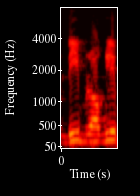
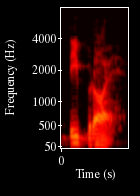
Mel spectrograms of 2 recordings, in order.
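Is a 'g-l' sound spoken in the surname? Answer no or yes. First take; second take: yes; no. First: The surname is said with a g-l sound. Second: The surname is said without a g-l sound. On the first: The speaker calls it wrong. "हमने ninth tenth में सुना तो हम डी ब्रोगली बोलने लग गए" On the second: The speaker calls it right. "सही इनका उच्चारण है"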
